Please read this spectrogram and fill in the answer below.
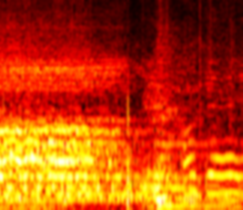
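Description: Gospel choir holding a long chord with vibrato, which drops away about a second and a half in as a new sustained note comes in. Vinyl record surface clicks are scattered throughout.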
